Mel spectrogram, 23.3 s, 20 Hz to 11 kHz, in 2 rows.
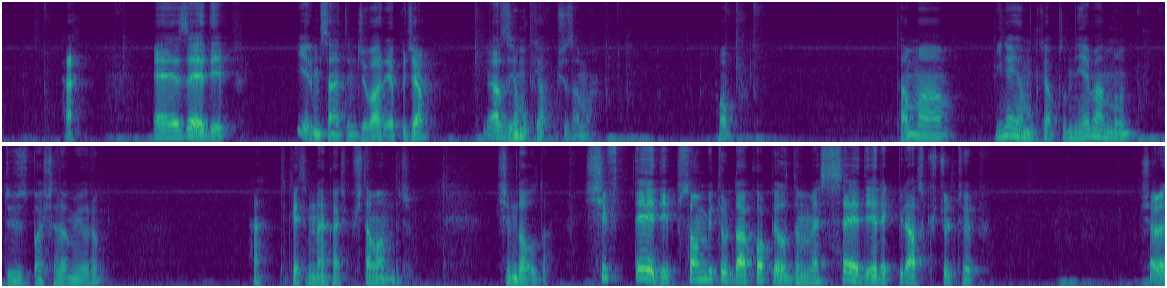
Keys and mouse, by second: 0.3 shift+click, 0.4 click, 1.0 e, 3.2 middle click, 3.5 Tab, 3.7 middle click, 4.5 middle click, 4.8 ctrl+z, 5.3 ctrl+z, 6.0 g, 7.1 e, 9.0 middle click, 9.4 click, 10.0 ctrl+z, 10.3 click, 11.1 g, 12.3 e, 15.5 shift+click, 15.7-17.1 drag, 18.0 shift+d, 18.7-19.0 drag, 19.3 s, 21.3-21.6 drag, 22.2 KP_7, 23.0 g.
